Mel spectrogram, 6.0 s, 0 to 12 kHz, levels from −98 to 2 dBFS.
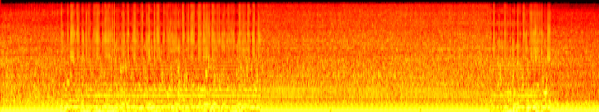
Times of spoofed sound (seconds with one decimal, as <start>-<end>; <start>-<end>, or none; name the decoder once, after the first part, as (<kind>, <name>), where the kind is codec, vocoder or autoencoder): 0.6-2.6 (vocoder, BigVGAN v2); 4.9-5.5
